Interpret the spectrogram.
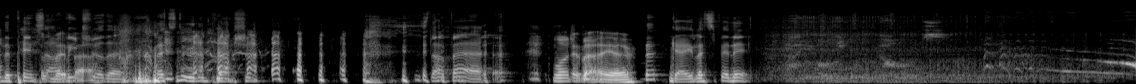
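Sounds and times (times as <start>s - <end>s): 
laughter: 0.0s - 7.1s
speech: 0.0s - 8.1s
coyote howl: 8.0s - 11.3s.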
